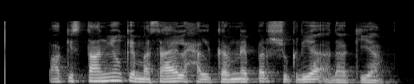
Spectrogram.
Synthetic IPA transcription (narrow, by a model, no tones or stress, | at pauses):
paːkɪst̪aːnijõkemɐsaːɪlhɐlkɐɾnepɐɾʃʊkɾijaʔɐd̪akijaː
